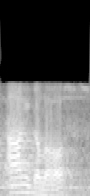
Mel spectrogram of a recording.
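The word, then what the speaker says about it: angelos (ἄγγελος): In Greek it's pronounced angelos. Almost like Los Angeles.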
